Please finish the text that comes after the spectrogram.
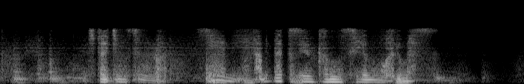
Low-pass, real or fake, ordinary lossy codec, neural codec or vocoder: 5.4 kHz; fake; none; codec, 44.1 kHz, 0.9 kbps, DAC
